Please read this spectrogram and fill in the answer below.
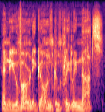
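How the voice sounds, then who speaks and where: A man acts out an unhinged young male pioneer in a visual novel. He is smug and cryptic, taunting with stretched-out words. The voice is low and husky, recorded dry. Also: brisk, no echo, full character voice.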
